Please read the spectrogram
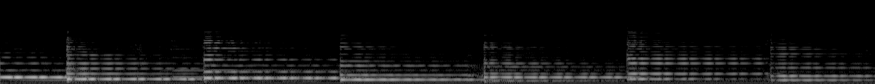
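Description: Electric guitar playing a slow song intro live: a series of sustained, ringing notes, a new one struck about every second and a half.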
